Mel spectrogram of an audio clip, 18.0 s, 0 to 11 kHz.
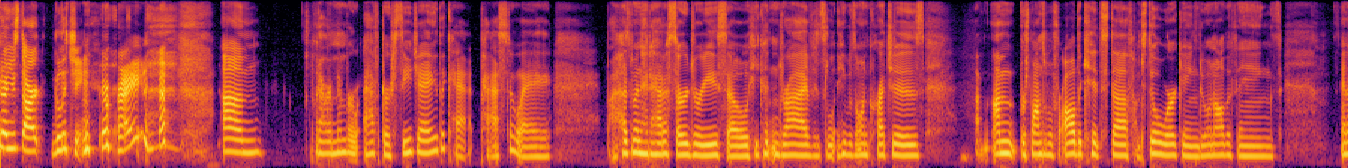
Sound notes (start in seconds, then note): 1.1 laughing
